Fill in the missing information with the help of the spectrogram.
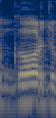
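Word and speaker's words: gorge: खंड को अंग्रेजी में क्या कहते हैं तो गर्ज बोलते हैं ठीक है इसका स्पेलिंग होता है आपका जी ओ आर जी ठीक है ना ध्यान रखिए गर्ज तो कभी कभी आपको यह भी देखने को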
